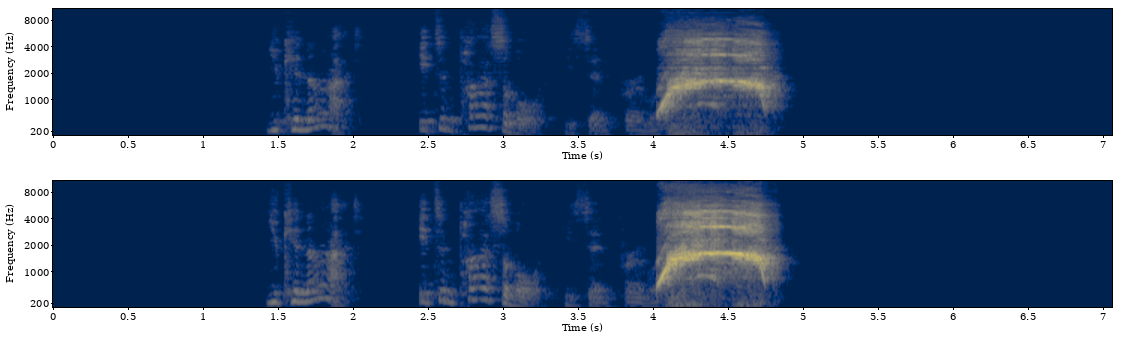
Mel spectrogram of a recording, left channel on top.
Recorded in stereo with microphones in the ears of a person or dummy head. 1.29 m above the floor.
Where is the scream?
55° right (ahead or behind), 0.6 m.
